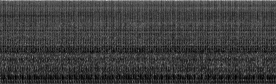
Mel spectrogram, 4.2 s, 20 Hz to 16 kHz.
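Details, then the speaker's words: Suzuki RG F125 two-stroke with a fresh top end, lacking power and flat at 5k rpm: busy idle with loose uneven rattling clatter under the exhaust buzz; suspected noisy bottom end, and it seems to suck in too much air. "Right, instant thoughts. Flat at 5k. It sounds like it's sucking in too much air. Bottom end is noisy."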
